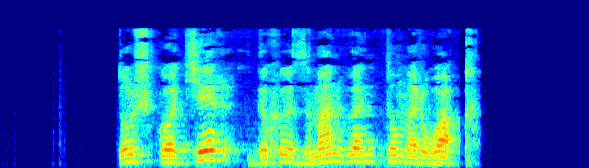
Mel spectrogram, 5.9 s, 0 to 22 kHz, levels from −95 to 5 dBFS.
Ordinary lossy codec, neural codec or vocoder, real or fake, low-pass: AAC, 32 kbps; vocoder, 48 kHz, 128 mel bands, Vocos; fake; 10.8 kHz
